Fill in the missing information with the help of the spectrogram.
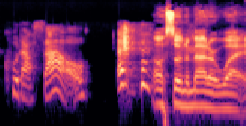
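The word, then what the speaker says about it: Curaçao: That's really it's a lose-lose actually, because while we say Curacao, when you're there, it's Curacao.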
